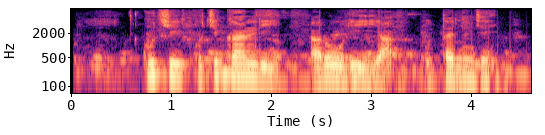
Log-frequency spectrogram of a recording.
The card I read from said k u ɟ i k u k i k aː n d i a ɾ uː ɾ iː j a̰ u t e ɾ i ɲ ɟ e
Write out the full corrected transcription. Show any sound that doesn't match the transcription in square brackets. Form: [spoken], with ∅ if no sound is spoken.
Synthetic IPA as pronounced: k u [c] i k u [c] i k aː n d i a ɾ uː ɾ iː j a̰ u t [a] ɾ i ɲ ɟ e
